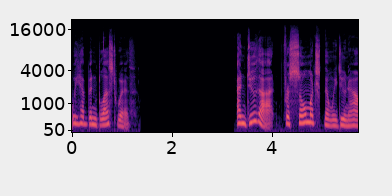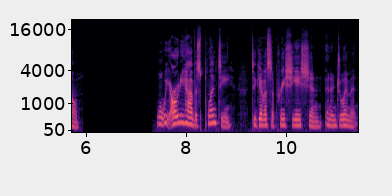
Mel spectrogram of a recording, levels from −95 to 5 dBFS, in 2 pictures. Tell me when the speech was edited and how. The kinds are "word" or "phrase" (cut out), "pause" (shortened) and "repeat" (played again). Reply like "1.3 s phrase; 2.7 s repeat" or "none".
4.9 s word

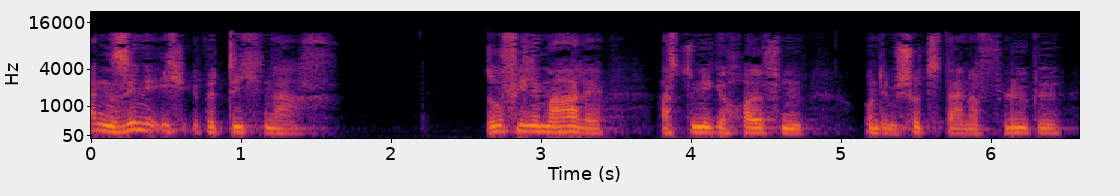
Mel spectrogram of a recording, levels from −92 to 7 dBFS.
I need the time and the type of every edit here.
none

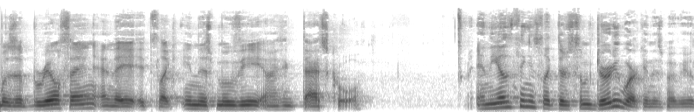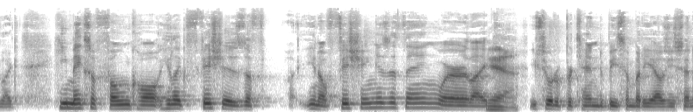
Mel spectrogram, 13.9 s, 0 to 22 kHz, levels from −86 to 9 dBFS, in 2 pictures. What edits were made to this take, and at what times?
12.2 s pause

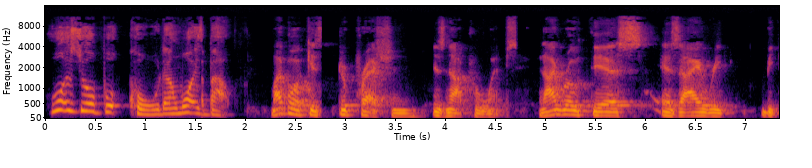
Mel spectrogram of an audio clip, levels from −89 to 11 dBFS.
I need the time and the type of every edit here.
1.6 s word; 2.8 s phrase; 3.8 s pause

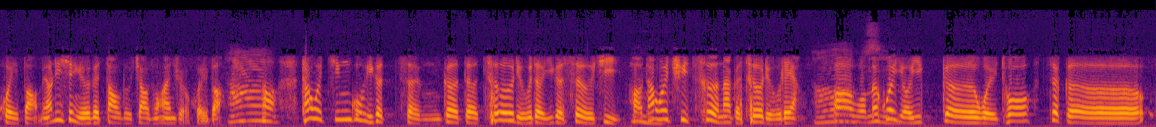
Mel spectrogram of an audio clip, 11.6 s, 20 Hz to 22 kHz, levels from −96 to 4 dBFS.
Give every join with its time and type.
6.3 s pause; 8.1 s pause; 10.4 s pause

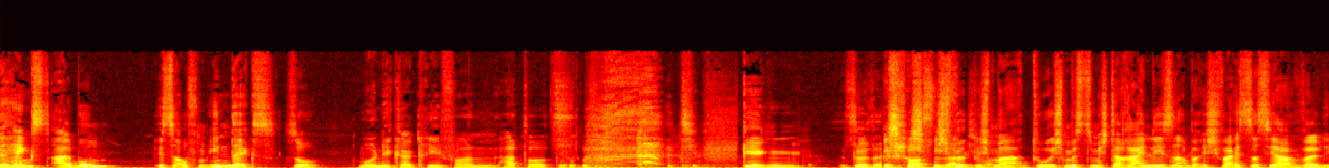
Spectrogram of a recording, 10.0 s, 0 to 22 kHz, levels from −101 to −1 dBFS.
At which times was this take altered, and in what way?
3.7 s word; 5.5 s word; 6.6 s word

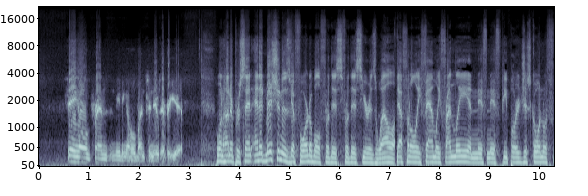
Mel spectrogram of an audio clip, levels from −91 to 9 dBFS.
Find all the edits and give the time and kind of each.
2.4 s word; 5.0 s word; 6.1 s repeat; 7.1 s phrase; 9.0 s repeat

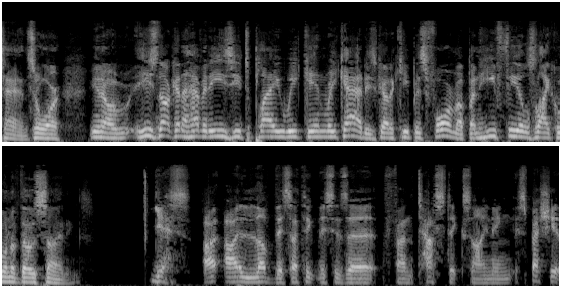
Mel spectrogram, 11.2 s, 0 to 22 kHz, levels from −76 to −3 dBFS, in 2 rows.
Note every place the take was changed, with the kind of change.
none

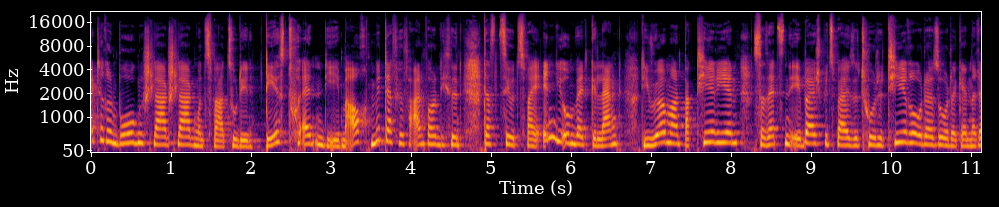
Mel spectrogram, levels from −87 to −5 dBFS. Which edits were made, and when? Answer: 1.0 s repeat; 8.9 s phrase

